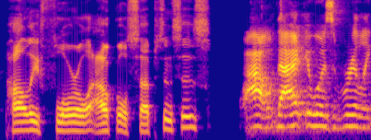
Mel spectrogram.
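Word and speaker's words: polyfluoroalkyl substances: Polyfluoral alkyl substances.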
